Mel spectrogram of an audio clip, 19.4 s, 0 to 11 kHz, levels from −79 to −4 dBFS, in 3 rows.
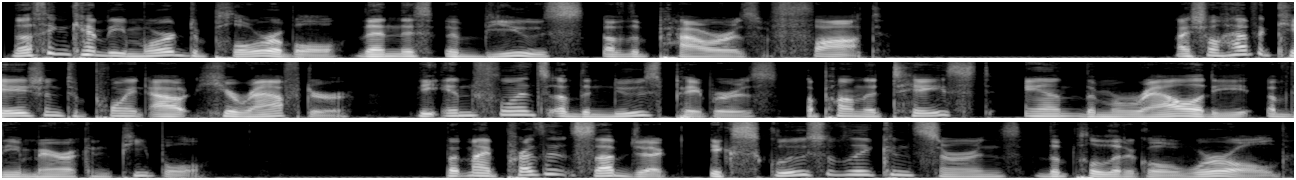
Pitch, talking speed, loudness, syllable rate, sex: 135 Hz, 140 wpm, -22 LUFS, 5.0 syllables/s, male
